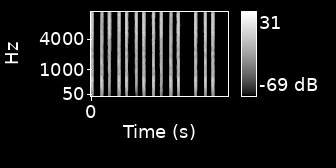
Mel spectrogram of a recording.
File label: Drums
